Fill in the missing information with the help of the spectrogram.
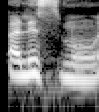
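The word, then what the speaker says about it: الاسم: drop it means uh when you connected with Al then you don't pronounce it you will pronounce it as alisma as you can see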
